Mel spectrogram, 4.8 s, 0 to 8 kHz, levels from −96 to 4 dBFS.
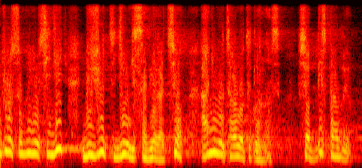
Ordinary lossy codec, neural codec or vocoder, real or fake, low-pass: none; codec, 16 kHz in and 24 kHz out, 2.2 kbps, FireRedTTS-2 codec; fake; 7.2 kHz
